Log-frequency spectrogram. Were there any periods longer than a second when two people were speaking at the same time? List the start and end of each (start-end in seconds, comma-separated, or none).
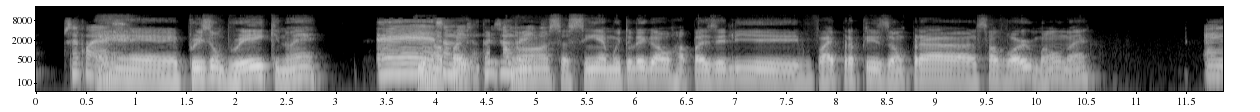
3.8-5.2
